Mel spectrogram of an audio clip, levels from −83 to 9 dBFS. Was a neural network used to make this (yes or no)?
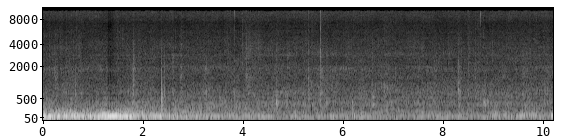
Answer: yes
